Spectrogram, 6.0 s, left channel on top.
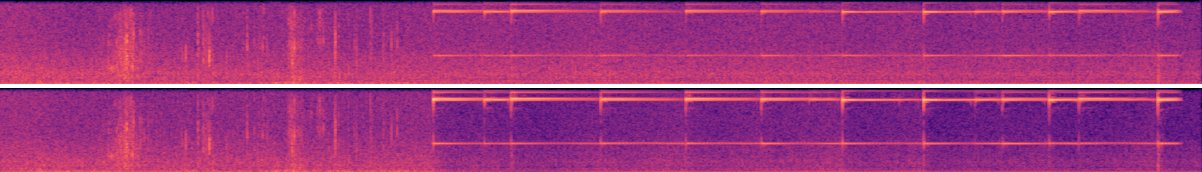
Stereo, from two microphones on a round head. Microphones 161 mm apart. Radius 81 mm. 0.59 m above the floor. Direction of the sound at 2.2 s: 60° right (ahead or behind).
